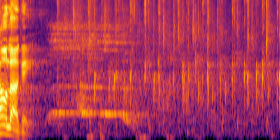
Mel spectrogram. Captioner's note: crowd cheering and applauding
